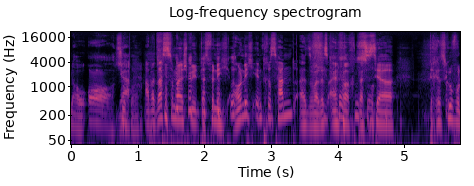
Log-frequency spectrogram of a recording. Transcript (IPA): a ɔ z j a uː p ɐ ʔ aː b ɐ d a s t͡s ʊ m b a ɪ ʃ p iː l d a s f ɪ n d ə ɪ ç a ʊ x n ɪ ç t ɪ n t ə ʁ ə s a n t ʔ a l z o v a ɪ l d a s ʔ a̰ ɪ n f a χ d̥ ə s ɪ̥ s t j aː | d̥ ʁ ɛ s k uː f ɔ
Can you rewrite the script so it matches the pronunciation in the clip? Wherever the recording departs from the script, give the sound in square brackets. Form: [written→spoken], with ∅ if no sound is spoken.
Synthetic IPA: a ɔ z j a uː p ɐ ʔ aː b ɐ d a s t͡s ʊ m b a ɪ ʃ p iː l d a s f ɪ n d ə ɪ ç a ʊ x n ɪ ç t ɪ n t ə ʁ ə s a n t ʔ a l z o v a ɪ l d a s ʔ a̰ ɪ n f a χ d̥ [ə→a] s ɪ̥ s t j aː | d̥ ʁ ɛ s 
